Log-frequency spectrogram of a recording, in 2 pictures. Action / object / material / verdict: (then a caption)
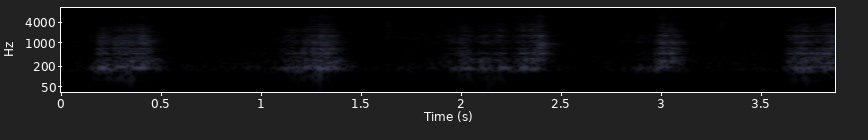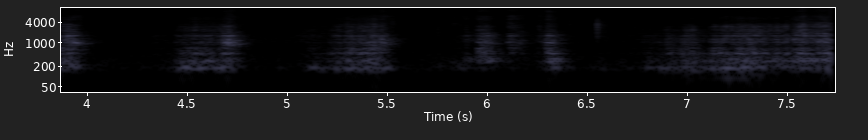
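scrape / black-coated scratch art paper scratched with a wooden stylus / coated paper / none. A wooden stylus scratches wave lines into a solid, flat black-coated scratch art page about A4 in size. It makes a series of short, dry, raspy scratching strokes, each rising and fading, with a midrange emphasis and quiet pauses between them.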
